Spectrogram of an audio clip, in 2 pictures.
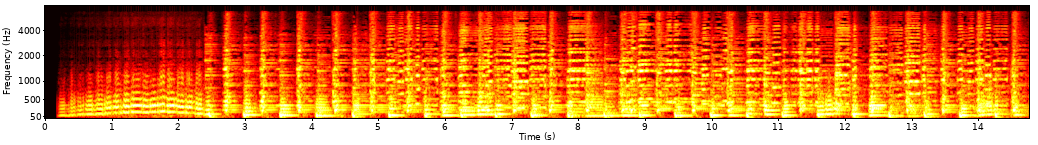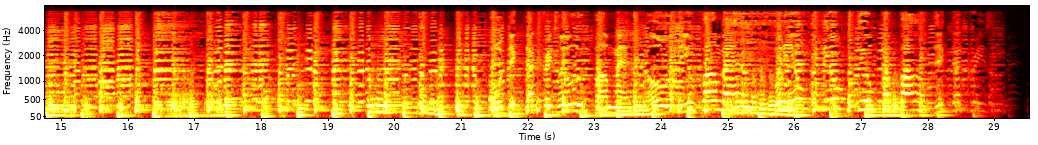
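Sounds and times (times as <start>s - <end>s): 
oompah band music: 1.7s - 29.1s.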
